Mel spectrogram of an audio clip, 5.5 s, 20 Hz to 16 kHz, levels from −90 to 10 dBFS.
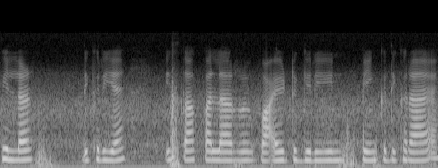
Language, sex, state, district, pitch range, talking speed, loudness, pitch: Hindi, female, Chhattisgarh, Bastar, 195-205 Hz, 130 wpm, -17 LUFS, 195 Hz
